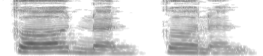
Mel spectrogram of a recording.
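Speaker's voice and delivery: "कर्नल" said as kur-nul, twice; pronunciation of colonel. Shown as a demonstration. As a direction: model "कर्नल" in two syllables, kur-nul, then repeat. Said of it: "हम इसको pronounce करते हैं". ("कर्नल" का उच्चारण, कर-नल, दो बार)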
